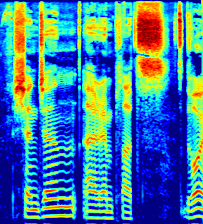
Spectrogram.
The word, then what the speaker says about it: Shenzhen: Ni etablerar huvudkontor i Shenzhen i Kina. Mm-hmm. Uttalar det rätt eller hur? – Ja, Shenzhen. – Shenzhen, okej.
